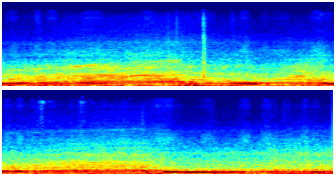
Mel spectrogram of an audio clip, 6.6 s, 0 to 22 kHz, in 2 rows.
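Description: A 2005 Saab 9-2X Aero with a turbo engine drives and accelerates, its loud engine note climbing through the gears in a steady, close-up rumble.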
